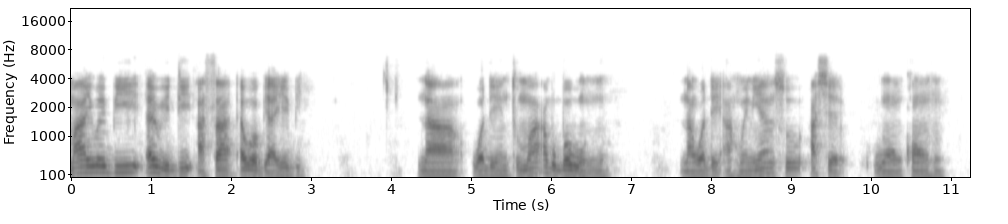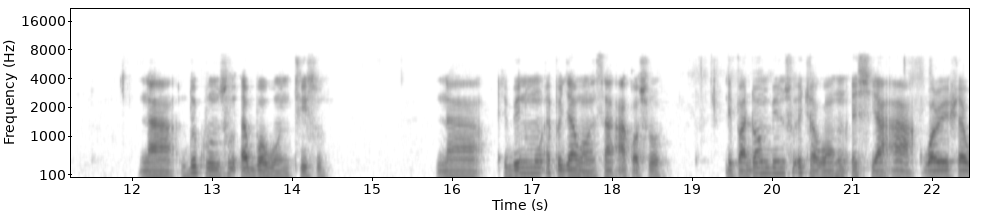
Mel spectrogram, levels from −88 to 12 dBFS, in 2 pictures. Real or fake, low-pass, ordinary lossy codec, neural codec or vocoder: real; 7.2 kHz; Opus, 24 kbps; none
